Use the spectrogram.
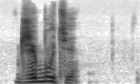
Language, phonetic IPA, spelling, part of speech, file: Russian, [d͡ʐʐɨˈbutʲɪ], Джибути, proper noun, Ru-Джибути.ogg
- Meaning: 1. Djibouti (a country in East Africa) 2. Djibouti (the capital city of Djibouti)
